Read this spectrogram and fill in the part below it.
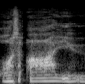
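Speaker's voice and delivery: frightened, hoarse, choked-out words. A haunted-looking young man answers a woman who asked if he's okay, choked out and hoarse. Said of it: "The man choked out in a hoarse voice".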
